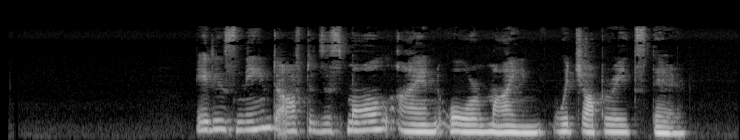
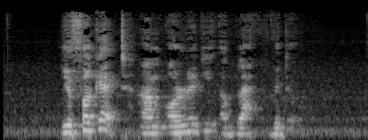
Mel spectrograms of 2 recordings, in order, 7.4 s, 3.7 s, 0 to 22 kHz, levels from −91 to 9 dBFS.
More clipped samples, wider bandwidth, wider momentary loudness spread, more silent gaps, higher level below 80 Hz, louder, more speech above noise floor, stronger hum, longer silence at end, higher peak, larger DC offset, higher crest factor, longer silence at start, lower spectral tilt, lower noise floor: neither; second, 11.5 kHz vs 16.5 kHz; second, 11 LU vs 14 LU; neither; about the same, -54 dBFS vs -50 dBFS; about the same, -20 LUFS vs -21 LUFS; first, 47 dB vs 30 dB; neither; second, 0.55 s vs 0.75 s; second, -6 dBFS vs -2 dBFS; neither; second, 14 dB vs 20 dB; first, 1.95 s vs 0.6 s; first, -7.5 dB/octave vs -5 dB/octave; first, -65 dBFS vs -51 dBFS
